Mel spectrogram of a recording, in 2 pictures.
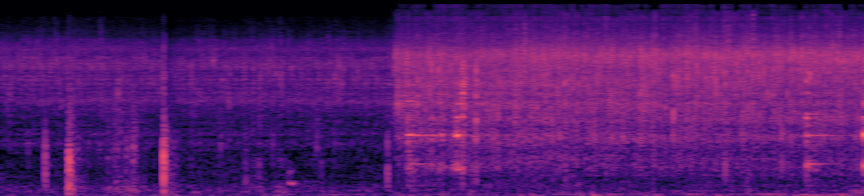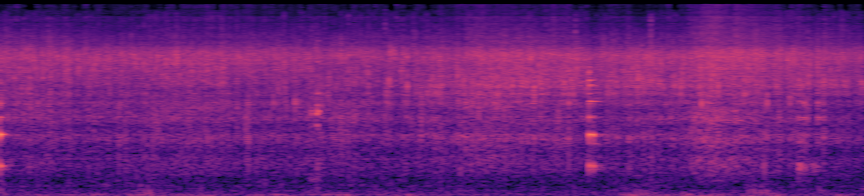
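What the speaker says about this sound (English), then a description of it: "the second batch of chicken on the pan with butter" Chicken pieces frying in butter in a pan over an outdoor riverside campfire, a steady loud sizzle starting abruptly and continuing unbroken, with occasional pops and crackles near the mic.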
